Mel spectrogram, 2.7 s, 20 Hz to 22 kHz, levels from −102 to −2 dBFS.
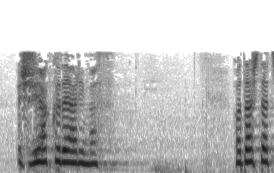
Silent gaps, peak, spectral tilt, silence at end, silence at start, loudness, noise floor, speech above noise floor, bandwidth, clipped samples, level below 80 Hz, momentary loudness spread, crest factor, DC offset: none; -2 dBFS; -2 dB/octave; 0 s; 0.2 s; -19 LUFS; -52 dBFS; 34 dB; 6.6 kHz; under 0.1%; -54 dBFS; 10 LU; 18 dB; under 0.1%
